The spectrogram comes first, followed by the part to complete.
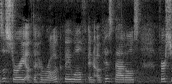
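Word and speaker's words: Beowulf: And then I also got be boowolf beaywolf averse translation. I think it's pronounced Beaywolf cuz I feel like I've heard of this before, but it says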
